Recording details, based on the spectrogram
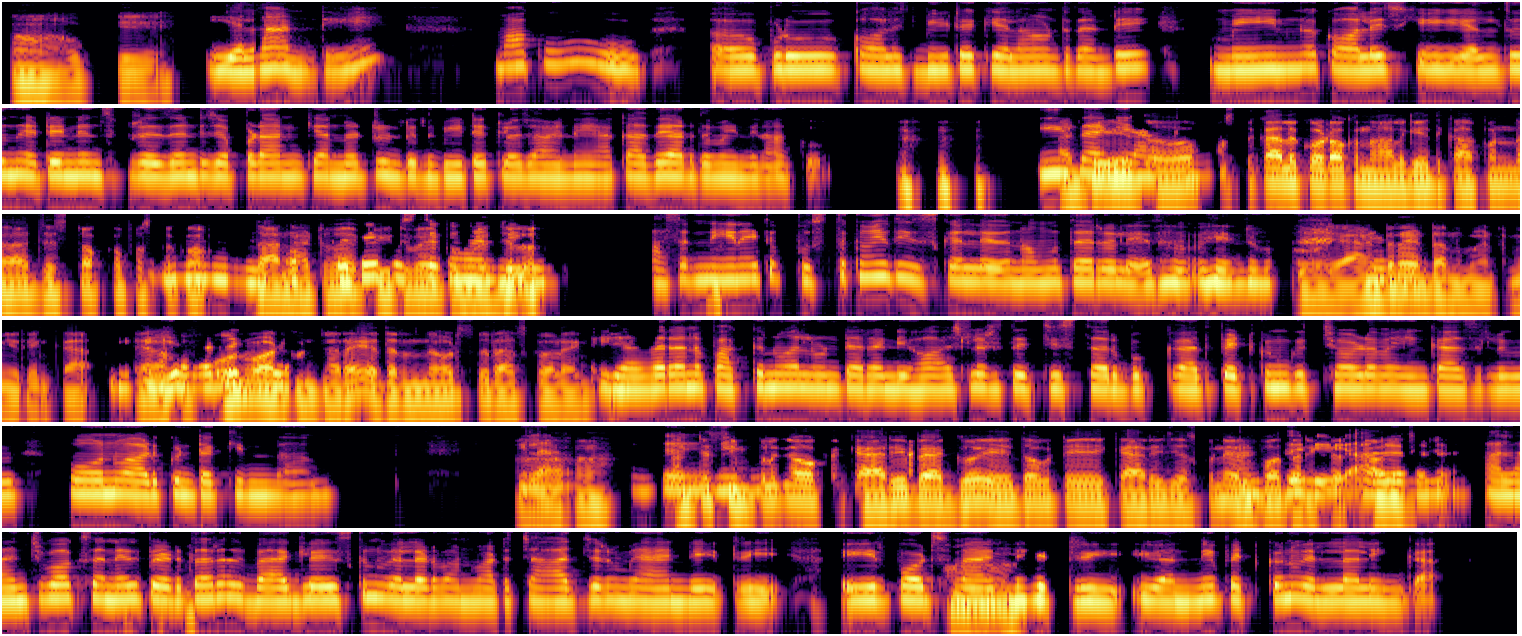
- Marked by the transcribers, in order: in English: "కాలేజ్, బిటెక్"; in English: "మెయిన్‌గా కాలేజ్‌కి"; in English: "అటెండెన్స్ ప్రెజెంట్"; in English: "బిటెక్‌లో జాయిన్"; laugh; in English: "జస్ట్"; other noise; laughing while speaking: "లేదో మీరు"; in English: "యాండ్రాయిడ్"; in English: "నోట్స్"; in English: "హాస్టలర్స్"; in English: "బుక్"; in English: "సింపుల్‌గా"; tapping; other background noise; in English: "క్యారీ"; in English: "లంచ్ బాక్స్"; in English: "కాలేజ్‌కి"; chuckle; in English: "బ్యాగ్‌లో"; in English: "చార్జర్ మాండేటరీ, ఎయిర్‌పోడ్స్ మాండేటరీ"
- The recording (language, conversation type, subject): Telugu, podcast, స్వీయాభివృద్ధిలో మార్గదర్శకుడు లేదా గురువు పాత్ర మీకు ఎంత ముఖ్యంగా అనిపిస్తుంది?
